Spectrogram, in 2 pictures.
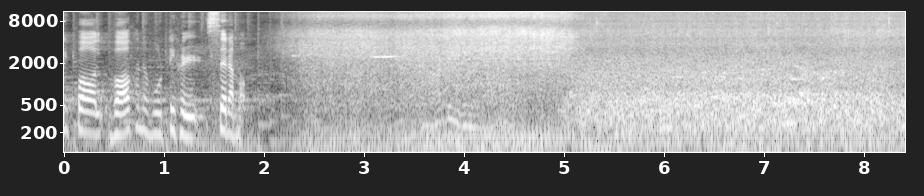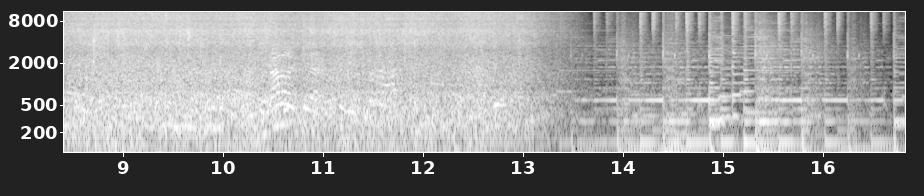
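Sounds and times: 
speech: 0.0s - 2.4s
music: 0.0s - 3.8s, 13.3s - 16.8s
heavy rain flooding roads in Chennai, India: 2.1s - 13.5s.

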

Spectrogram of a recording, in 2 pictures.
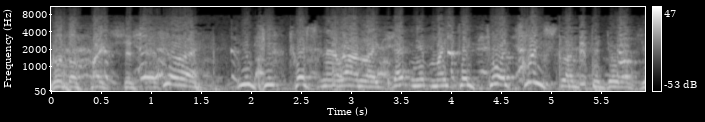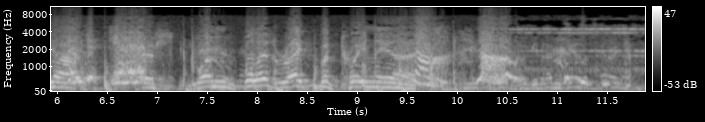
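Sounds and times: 
laughter: 0.0s - 6.6s, 9.7s - 11.8s
speech: 0.0s - 11.8s
telephone ringing with a buzzing bell-like tone: 10.4s - 11.8s.

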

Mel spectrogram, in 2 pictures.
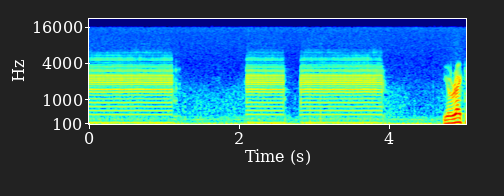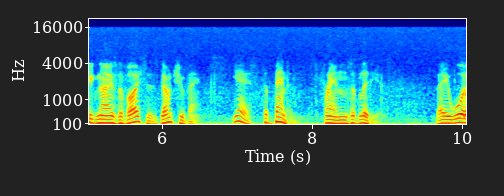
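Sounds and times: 
harsh electric front-door buzzer: 0.0s - 1.3s, 2.1s - 4.0s
speech: 4.8s - 9.0s, 9.7s - 10.0s.

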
